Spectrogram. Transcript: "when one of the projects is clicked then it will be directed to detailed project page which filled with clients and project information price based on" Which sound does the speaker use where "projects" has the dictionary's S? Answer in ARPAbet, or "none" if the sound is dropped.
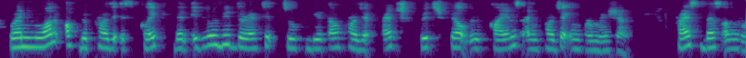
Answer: none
